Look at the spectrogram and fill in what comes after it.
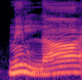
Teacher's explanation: দি মদ্দে তবাই এক আলিফ টেনে পড়তে হবে। নিল্লা আল্লাহ শব্দের লাম বারিক হবে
